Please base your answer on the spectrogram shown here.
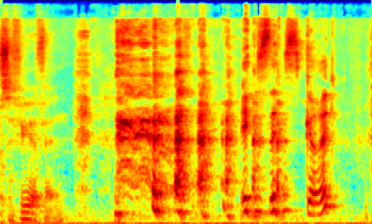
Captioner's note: laughing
